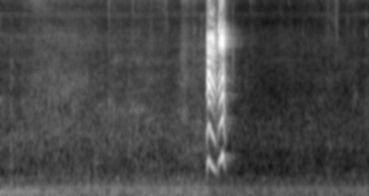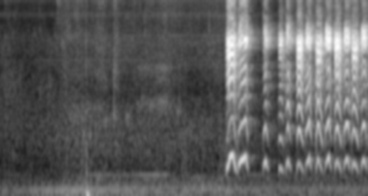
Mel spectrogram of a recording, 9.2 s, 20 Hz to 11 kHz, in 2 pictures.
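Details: Day-45 Vizsla puppies from one litter give high, repeated squeaks in short bursts over a low hum.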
